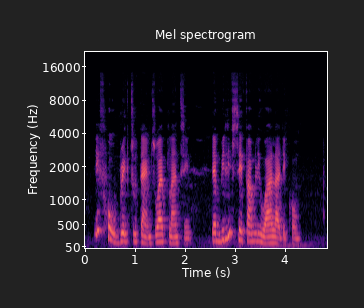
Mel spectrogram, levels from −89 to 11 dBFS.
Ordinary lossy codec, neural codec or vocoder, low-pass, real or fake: none; none; 14.4 kHz; real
